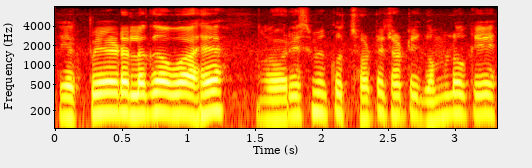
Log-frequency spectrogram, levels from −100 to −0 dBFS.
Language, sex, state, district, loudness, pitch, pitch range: Hindi, male, Rajasthan, Bikaner, -14 LUFS, 175 Hz, 160-185 Hz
